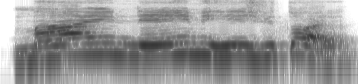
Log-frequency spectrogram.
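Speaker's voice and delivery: drawn-out, word-by-word "My name is Vitória"; stilted textbook answer; unnaturally slow. Shown as a demonstration. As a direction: overarticulate "My name is Vitória" slowly. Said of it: "você acha que nós estamos assim?".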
